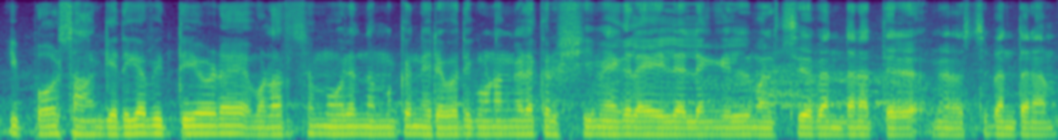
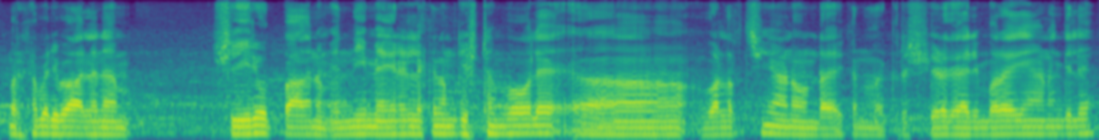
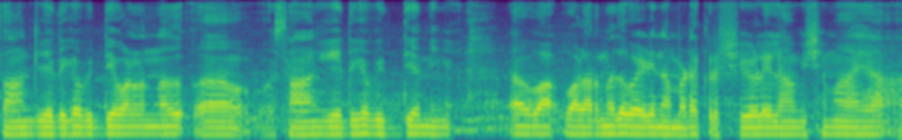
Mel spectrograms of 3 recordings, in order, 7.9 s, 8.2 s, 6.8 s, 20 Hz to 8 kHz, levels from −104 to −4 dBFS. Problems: none marked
